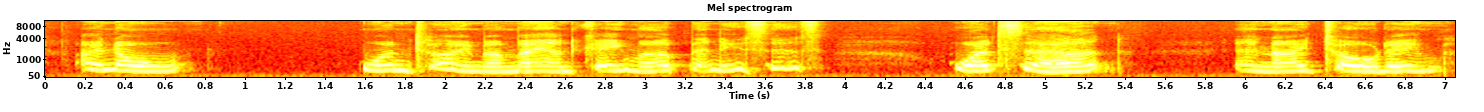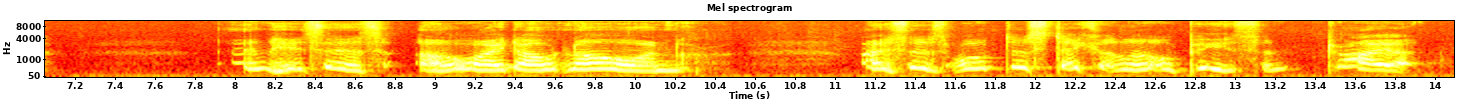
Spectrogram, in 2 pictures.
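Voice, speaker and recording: Through noticeable background noise, a high-pitched woman talks at a very slow pace with lively intonation and long, frequent pauses. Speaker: longtime church member. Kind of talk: interview answer.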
